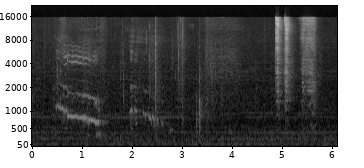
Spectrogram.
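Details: English Cream Golden Retriever puppies indoors: one clear high whine sliding downward over about a second, followed by scattered faint clicks and small rustling noises with a low steady hum underneath.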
